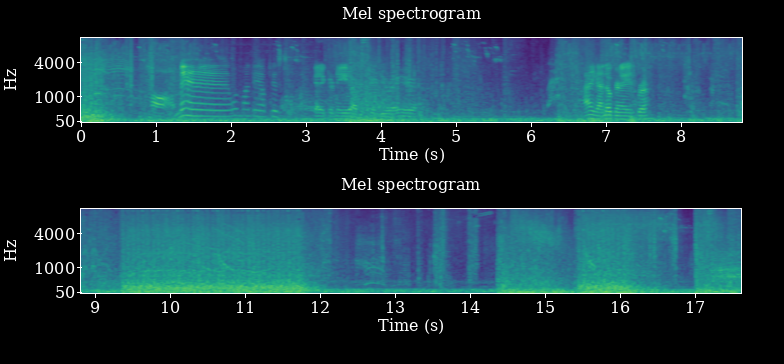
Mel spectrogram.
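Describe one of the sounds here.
Energy weapons fire whizzing bolts.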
